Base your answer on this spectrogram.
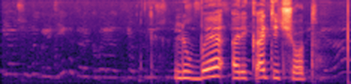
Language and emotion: Russian, neutral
